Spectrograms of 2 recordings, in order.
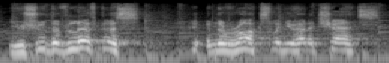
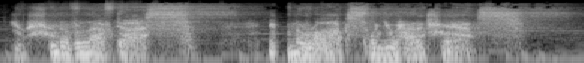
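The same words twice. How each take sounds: First: It is said without the monster's South American accent. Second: It is said in a terrifying South American accent.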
